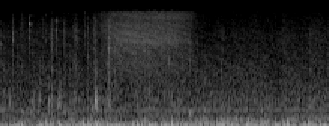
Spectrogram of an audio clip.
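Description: Horse hooves clip-clop in a quick, steady rhythm, faint and somewhat distant. A soft background hiss runs beneath the brief run of hoofbeats.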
